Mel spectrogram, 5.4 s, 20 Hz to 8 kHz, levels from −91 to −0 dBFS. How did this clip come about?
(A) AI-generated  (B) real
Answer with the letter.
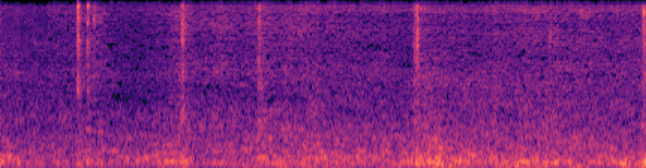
B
